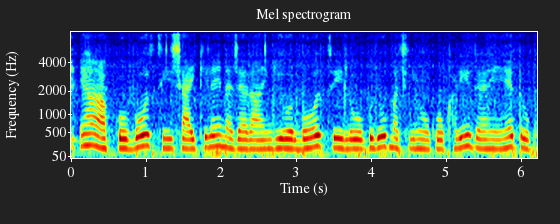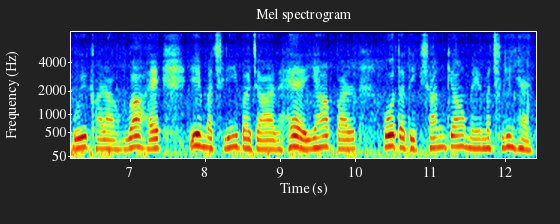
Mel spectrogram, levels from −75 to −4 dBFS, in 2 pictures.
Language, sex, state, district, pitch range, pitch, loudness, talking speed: Hindi, female, Uttar Pradesh, Deoria, 175-205 Hz, 185 Hz, -16 LUFS, 170 wpm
